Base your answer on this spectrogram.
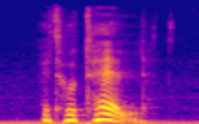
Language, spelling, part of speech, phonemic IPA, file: Swedish, hotell, noun, /hʊˈtɛlː/, Sv-hotell.ogg
- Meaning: a hotel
